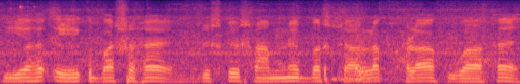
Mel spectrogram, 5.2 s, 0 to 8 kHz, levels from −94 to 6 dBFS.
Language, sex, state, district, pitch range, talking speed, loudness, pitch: Hindi, male, Madhya Pradesh, Umaria, 115-130 Hz, 125 wpm, -16 LUFS, 125 Hz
